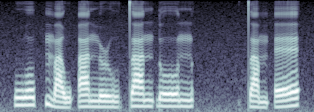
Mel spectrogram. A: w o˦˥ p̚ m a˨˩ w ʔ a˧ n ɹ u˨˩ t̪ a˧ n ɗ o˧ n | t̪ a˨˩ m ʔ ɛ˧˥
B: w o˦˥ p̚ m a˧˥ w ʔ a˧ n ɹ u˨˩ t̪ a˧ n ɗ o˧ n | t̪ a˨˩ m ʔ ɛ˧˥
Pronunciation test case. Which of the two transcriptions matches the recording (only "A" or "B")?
A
